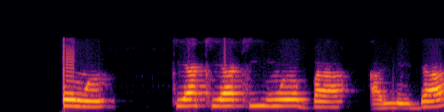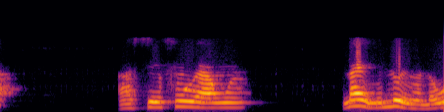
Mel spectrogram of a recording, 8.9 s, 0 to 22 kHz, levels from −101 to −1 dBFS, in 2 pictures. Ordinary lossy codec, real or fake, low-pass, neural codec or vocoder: AAC, 48 kbps; real; 5.4 kHz; none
